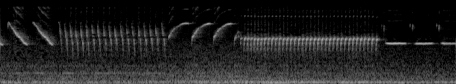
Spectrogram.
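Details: Belgian canary song for training: a few falling whistles, a rapid rattling trill, arched notes, a long steady buzzy trill, and short flat piping notes at the end.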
